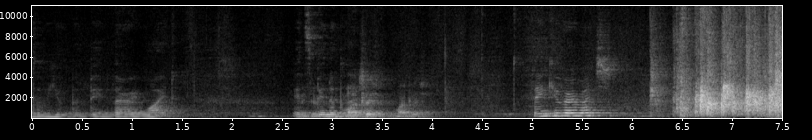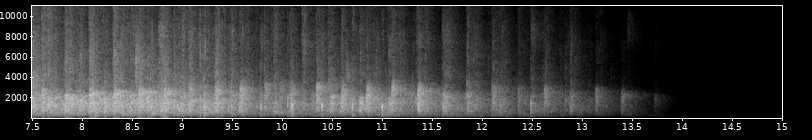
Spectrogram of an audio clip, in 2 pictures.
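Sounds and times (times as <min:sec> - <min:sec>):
small audience applauding: 0:06.2 - 0:14.0.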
